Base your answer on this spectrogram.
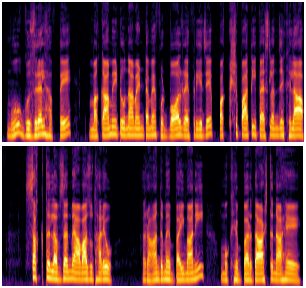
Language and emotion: Sindhi, angry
